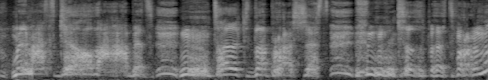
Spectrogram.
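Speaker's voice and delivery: high, rasping hissed creature rant; high strained screech, slow at the end; pissed off Smeagol. Retold or imitated. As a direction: spit it out like a furious Gollum. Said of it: "pissed off Smeagol".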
